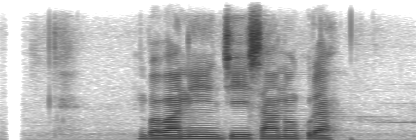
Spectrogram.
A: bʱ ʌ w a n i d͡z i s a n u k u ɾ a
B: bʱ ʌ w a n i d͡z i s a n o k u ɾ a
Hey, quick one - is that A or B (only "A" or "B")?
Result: B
